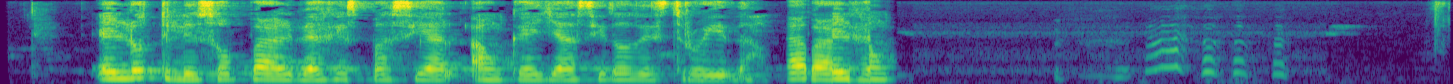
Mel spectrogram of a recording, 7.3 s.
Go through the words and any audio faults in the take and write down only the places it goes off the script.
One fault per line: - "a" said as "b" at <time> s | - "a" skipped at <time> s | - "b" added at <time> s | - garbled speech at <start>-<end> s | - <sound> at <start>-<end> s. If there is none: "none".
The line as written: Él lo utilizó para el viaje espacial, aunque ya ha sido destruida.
- garbled speech at 3.9-4.5 s
- laugh at 5.3-6.5 s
